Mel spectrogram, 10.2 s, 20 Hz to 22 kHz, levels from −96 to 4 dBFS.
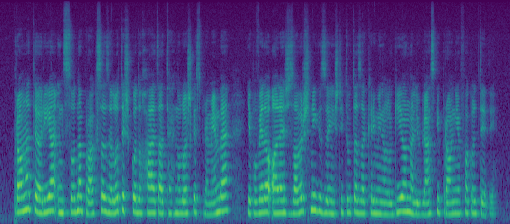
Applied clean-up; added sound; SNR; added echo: none; none; none; none.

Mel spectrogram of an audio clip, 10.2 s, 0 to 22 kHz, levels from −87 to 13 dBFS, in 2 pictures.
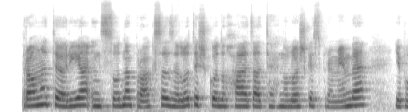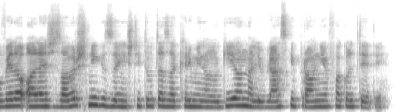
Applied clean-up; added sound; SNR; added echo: neural mask model Resemble Enhance denoiser.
